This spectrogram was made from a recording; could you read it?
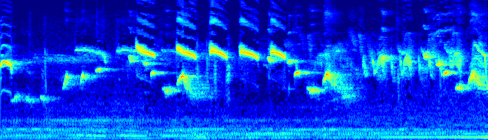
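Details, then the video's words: Chinese hwamei lure song for stuck, non-singing birds: a few soft whistles, then a strong burst of loud repeated down-slurred notes about twice a second, followed by tumbling varied phrases over a steady low hum. "PANCINGAN WAMBI MACET"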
